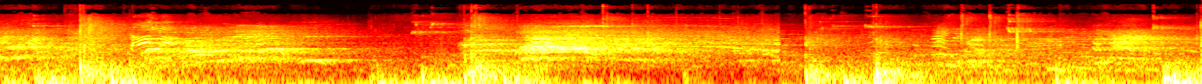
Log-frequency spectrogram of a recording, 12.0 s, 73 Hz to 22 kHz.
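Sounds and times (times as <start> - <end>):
players shouting and cheering: 0.0 - 3.7, 4.5 - 8.0, 9.4 - 12.0
sneakers squeaking on court: 3.7 - 4.8, 8.0 - 9.2.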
